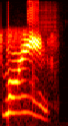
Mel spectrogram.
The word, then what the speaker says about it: Maureen: Hey, it's Maureen. – And how do you spell that? – M-A-U-R-E-E-N.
